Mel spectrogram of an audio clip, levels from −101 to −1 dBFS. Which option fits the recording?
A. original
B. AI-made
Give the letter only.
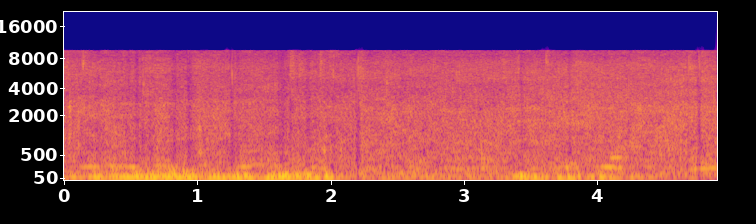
B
